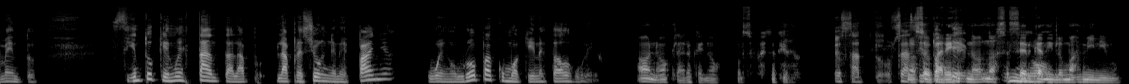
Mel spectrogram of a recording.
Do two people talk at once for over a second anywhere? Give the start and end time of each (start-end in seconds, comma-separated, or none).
9.1-10.5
